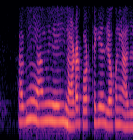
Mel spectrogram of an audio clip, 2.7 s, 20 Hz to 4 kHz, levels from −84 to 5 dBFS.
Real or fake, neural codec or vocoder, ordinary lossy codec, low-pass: real; none; none; 3.6 kHz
